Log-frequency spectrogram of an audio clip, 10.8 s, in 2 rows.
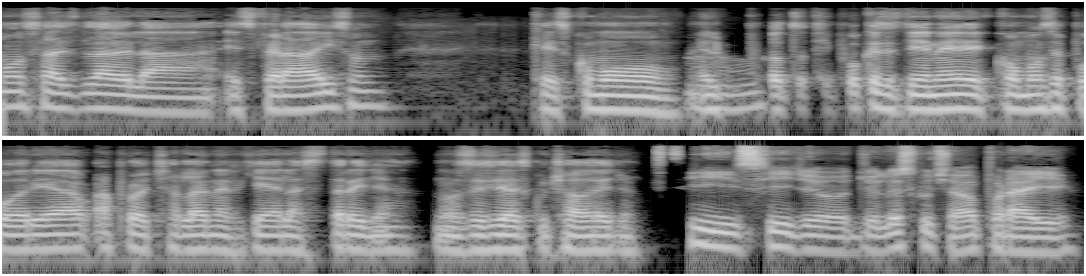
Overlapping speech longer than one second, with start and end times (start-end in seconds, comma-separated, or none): none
